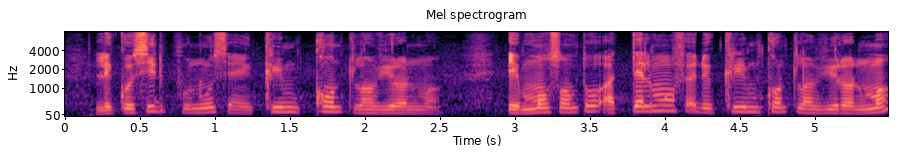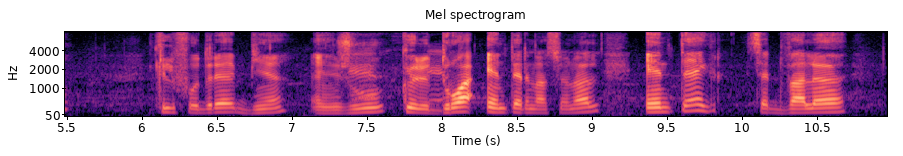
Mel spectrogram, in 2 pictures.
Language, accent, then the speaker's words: French; Burkina Faso; on a eu l'occasion en tout cas de témoigner en tant que Burkinabé de ce que nous vivons au niveau local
